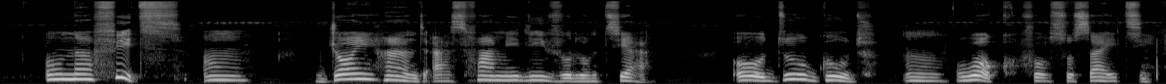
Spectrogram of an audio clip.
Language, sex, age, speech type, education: Nigerian Pidgin, female, 30-45, spontaneous, tertiary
